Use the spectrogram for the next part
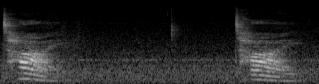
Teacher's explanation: start in a more open position ah and then glide into e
